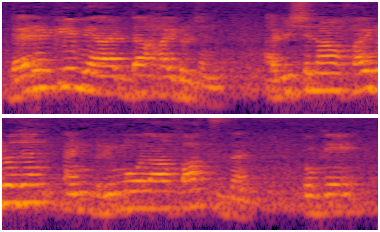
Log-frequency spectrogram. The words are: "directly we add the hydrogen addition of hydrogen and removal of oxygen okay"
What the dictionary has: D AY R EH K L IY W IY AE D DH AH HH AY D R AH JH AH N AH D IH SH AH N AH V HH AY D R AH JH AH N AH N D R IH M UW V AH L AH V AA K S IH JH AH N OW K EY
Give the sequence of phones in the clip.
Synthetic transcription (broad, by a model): D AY R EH K L IY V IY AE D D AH HH AY D R AH JH AH N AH D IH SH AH N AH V HH AY D R AH JH AH N AH N D R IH M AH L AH F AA K S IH Z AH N OW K EY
